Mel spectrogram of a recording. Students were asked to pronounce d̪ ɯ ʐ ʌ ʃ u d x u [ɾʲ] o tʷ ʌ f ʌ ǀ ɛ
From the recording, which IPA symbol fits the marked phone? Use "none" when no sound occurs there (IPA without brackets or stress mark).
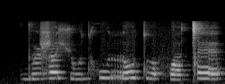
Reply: r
